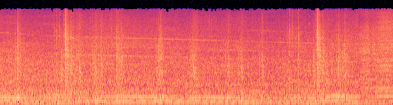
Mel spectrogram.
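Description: Tyres rumble over the track surface.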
